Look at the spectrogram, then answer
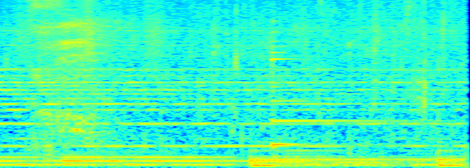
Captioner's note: groans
